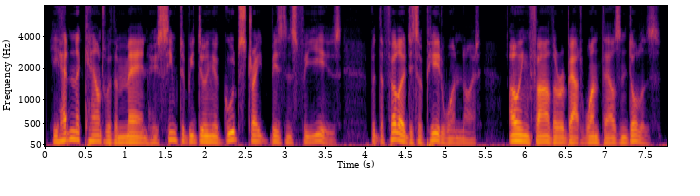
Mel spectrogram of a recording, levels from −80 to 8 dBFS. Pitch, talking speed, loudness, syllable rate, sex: 110 Hz, 230 wpm, -19 LUFS, 6.5 syllables/s, male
